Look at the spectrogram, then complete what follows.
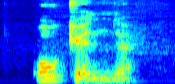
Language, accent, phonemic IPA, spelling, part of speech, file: French, Canada, /o.kyn/, aucunes, determiner, LL-Q150 (fra)-aucunes.wav
- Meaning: feminine plural of aucun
